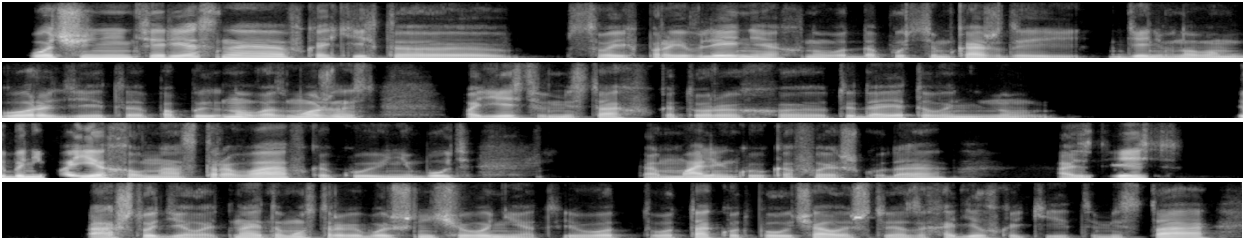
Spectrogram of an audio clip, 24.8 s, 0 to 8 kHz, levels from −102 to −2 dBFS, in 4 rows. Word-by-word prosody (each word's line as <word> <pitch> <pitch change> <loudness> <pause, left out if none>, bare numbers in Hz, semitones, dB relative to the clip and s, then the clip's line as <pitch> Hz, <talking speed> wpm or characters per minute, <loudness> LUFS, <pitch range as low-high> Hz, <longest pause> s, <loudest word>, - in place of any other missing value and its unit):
Очень 155 0 +5
интересное 155 -4 +4
в 115 - -7
каких-то, 95 -7 -1
э, - - -29
своих 100 -1 -2
проявлениях. 100 +1 +2
Ну 100 -1 -4
вот, 90 -1 -5
допустим, 95 -1 -5
каждый 90 -4 -1
день 100 -1 0
в 90 - -7
новом 90 -2 -2
городе- 105 -8 +3
это 95 +2 -5
попы 110 +7 -1
ну, 120 -4 +3
возможность 100 +4 0 0.4
поесть 110 +4 +1
в - - -7
местах, 85 -1 -2
в - - -21
которых, 90 -2 -4
э, 80 -2 -5
ты 95 - -3
до 90 0 -1
этого 90 -1 -1
не, 85 -1 -3
ну 80 -4 -8 0.9
Ты - - +2
бы 125 - +7
не 115 -1 +5
поехал 120 -6 +6
на 85 0 0
острова 105 - +3
в 160 - -18
какую-нибудь, 90 - -2 0.8
там, 85 -2 -4
маленькую 85 -3 +2
кафешку, - - -7
да, 110 +3 -4 0.5
а 85 - 0
здесь 130 - +2 0.7
А 95 -1 +3
что 105 - +1
делать? 80 -5 -4
На 95 -1 +2
этом 95 +1 -3
острове 100 -4 -1
больше 95 +2 -1
ничего 100 +1 0
нет. 80 -6 -4
И - - -6
вот-вот 95 +2 -4
так 120 +1 0
вот 100 - -6
получалось, 95 0 0
что 90 - +1
я 85 - -2
заходил 95 +6 -3
в 105 - -13
какие-то 85 -1 -11
места, 120 +10 +1
95 Hz, 155 wpm, -24 LUFS, 85-115 Hz, 0.9 s, бы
